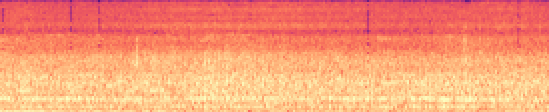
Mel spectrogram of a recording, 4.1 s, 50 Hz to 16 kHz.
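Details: Honey bees from a package being installed into a hive in May 2013, a steady dense hum filling the whole clip, with a low droning band underneath and broadband hiss above.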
